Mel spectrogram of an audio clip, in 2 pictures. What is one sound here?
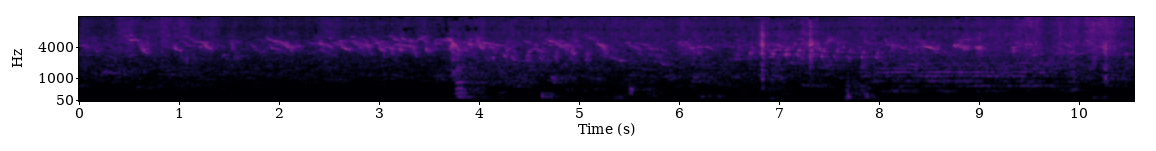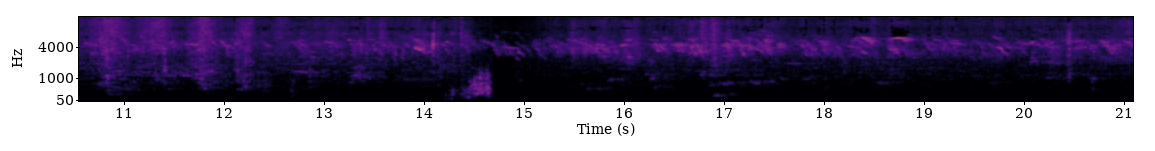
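A baby monkey squeals and cries close by.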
